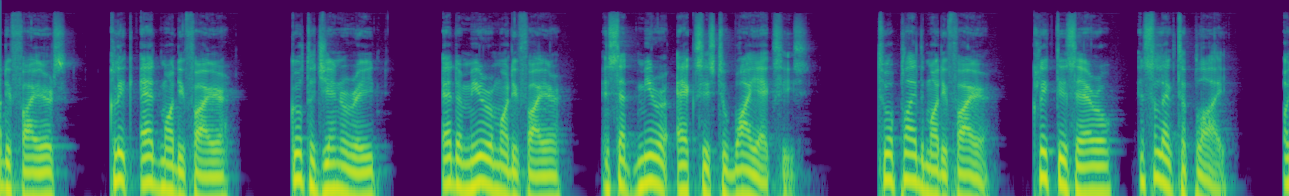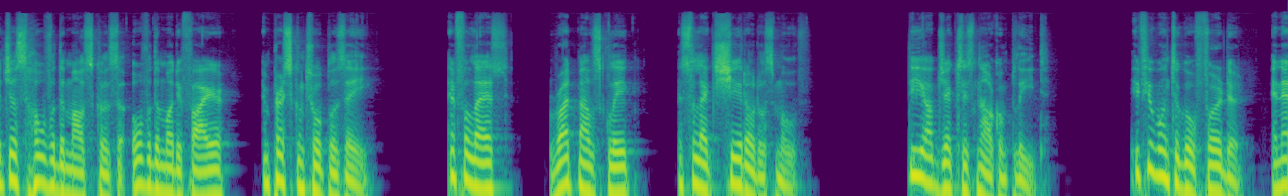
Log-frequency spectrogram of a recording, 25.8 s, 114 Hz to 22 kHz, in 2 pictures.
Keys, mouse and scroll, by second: 0.2 click, 1.4 click, 6.3 click, 7.3 click, 10.6 click, 18.3 right click, 21.5 click.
